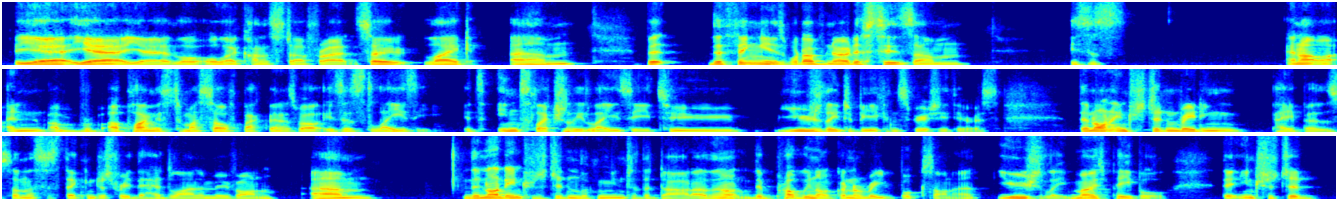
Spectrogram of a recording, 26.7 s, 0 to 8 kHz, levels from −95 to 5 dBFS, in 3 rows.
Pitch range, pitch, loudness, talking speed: 100-140 Hz, 115 Hz, -24 LUFS, 200 wpm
